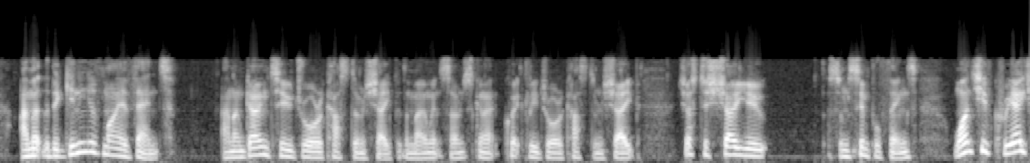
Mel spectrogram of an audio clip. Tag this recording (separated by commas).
Speech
